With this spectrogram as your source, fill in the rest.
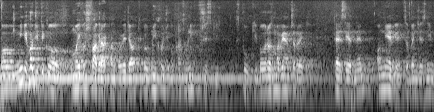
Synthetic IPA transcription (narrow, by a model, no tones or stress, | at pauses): bɔmʲiɲɛxɔd͡ʑit̪ɘlkɔɔmɔjɛɡɔʂfaɡɾajak̚panpɔvʲjed͡ʑawt̪ɘlkɔmʲixɔd͡ʑiɔpɾat̪ɔvɲikufʂɘst̪̚kʲix | spuwkʲibɔɾɔzmavʲajɛ̃mft͡ʂɔɾaj | t̪ɛzjɛd̪nɘmɔnɲɛvʲjɛt̪sɔbɛɲd͡ʑɛzɲim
